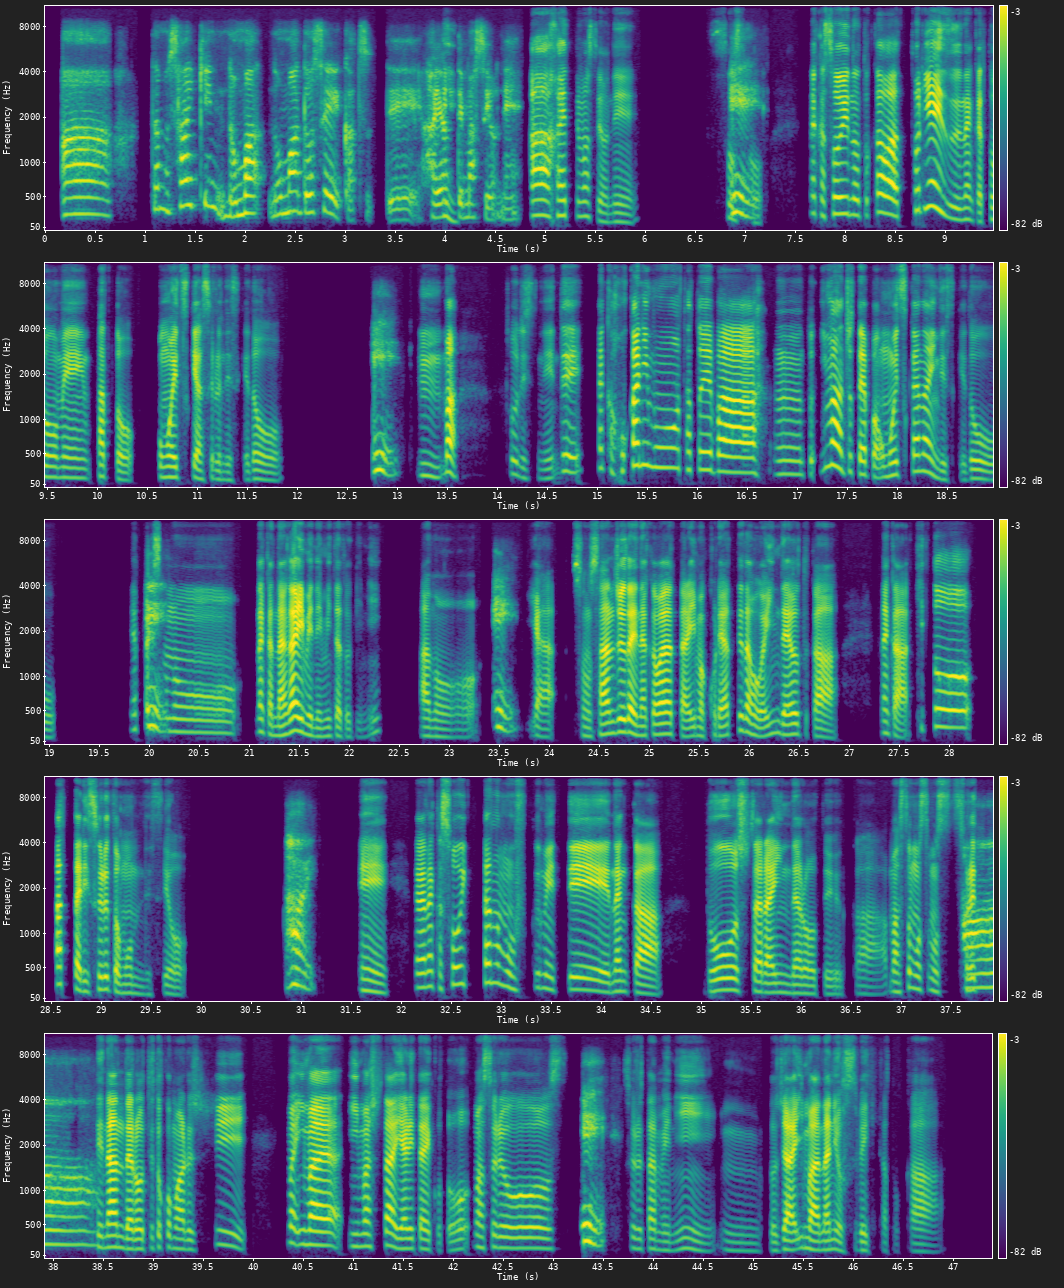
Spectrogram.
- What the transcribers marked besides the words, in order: none
- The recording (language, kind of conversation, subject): Japanese, advice, 大きな決断で後悔を避けるためには、どのように意思決定すればよいですか？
